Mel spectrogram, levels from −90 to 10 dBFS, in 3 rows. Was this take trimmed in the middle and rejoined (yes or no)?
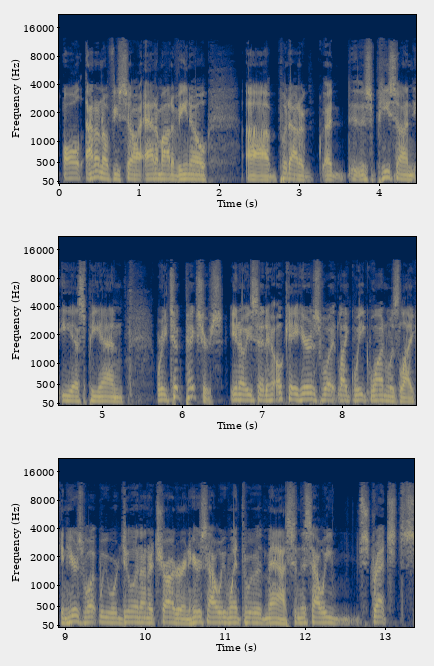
yes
